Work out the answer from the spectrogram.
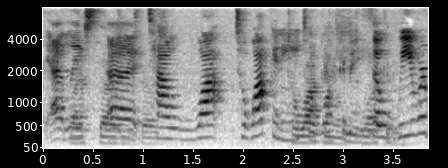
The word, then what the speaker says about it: Tawakoni: Tawakoni. Tawakoni. So we were pronouncing Lake Tawakoni Totally the wrong wrong.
